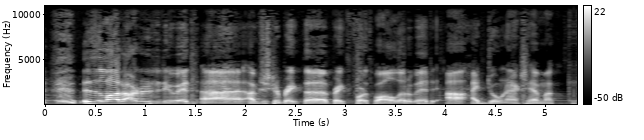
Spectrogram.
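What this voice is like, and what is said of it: Usual voice. Nothing is said of it.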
